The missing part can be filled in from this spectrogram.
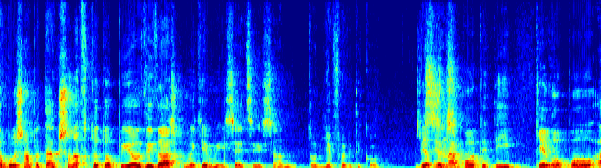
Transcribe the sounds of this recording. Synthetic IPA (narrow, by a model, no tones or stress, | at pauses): ɐbo̞ɾusɐnɐpe̞t̪ɐksuɐnɐft̪ot̪o̞ːpio̞ðiðɐskumece̞ːmise̞t͡sisɐnt̪o̞ðʝɐfo̞ɾe̞t̪iko̞ | eɐsiznɐpo̞ot̪iot̪iceɣopo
